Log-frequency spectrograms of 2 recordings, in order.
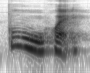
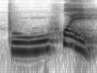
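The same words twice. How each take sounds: First: Bu is said with a falling tone. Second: Bu is said with a rising tone. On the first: The speaker calls it wrong. "might still pronounce bu as the fourth tone" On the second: The speaker calls it right. "it becomes the second tone, which is a rising tone"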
